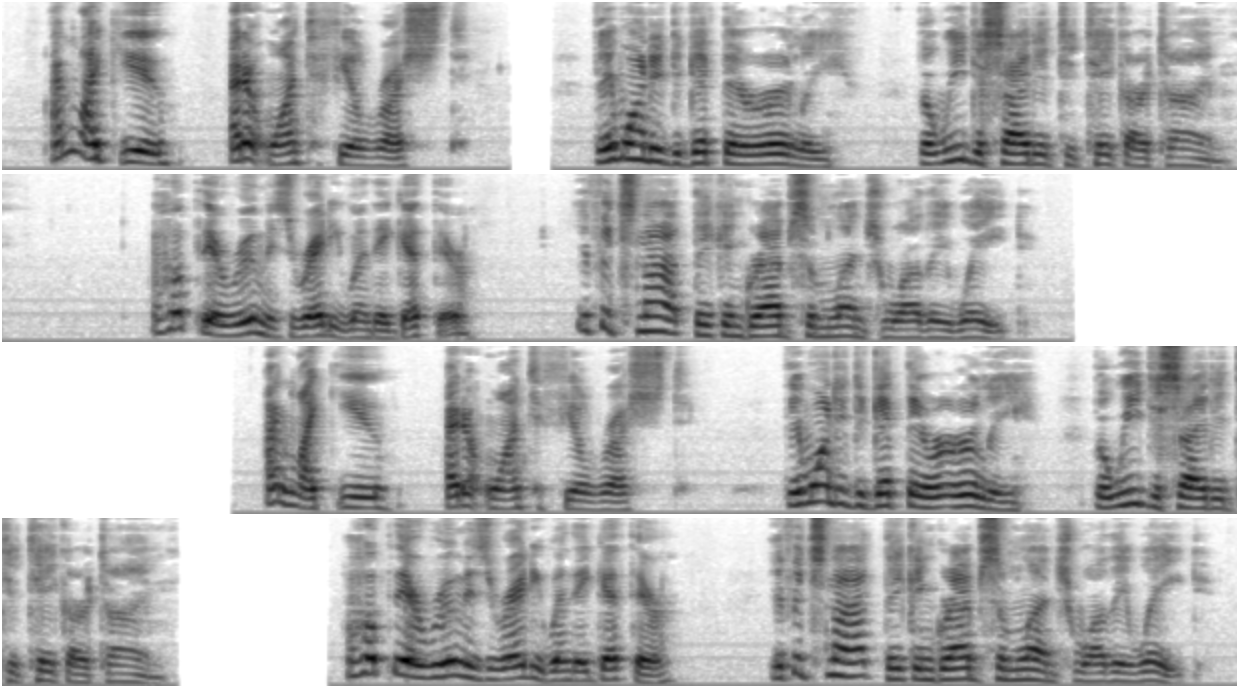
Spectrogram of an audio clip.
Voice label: Natural Dialog; Lesson 3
